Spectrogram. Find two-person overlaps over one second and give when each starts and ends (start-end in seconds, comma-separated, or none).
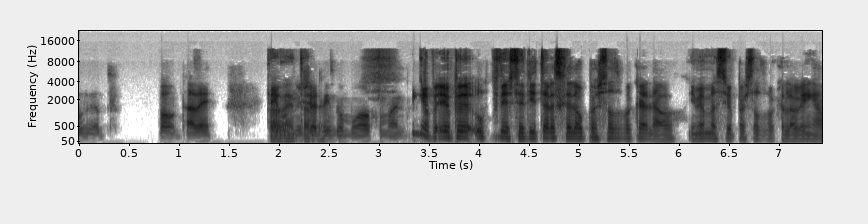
none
